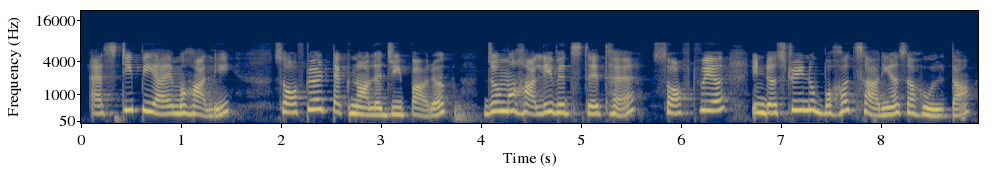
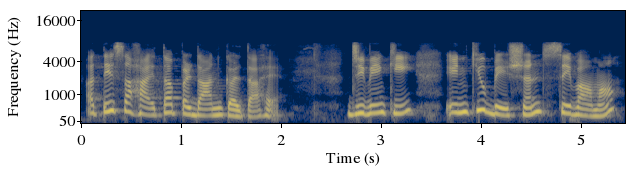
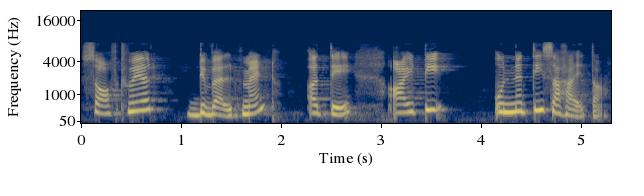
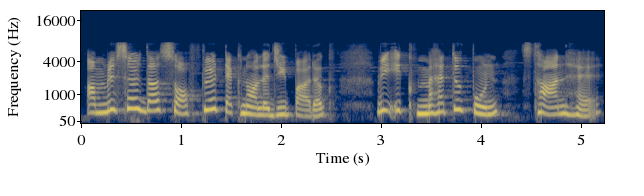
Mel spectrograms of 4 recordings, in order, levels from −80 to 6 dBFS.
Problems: none marked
